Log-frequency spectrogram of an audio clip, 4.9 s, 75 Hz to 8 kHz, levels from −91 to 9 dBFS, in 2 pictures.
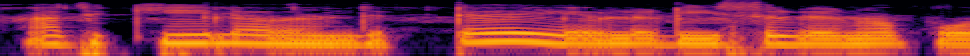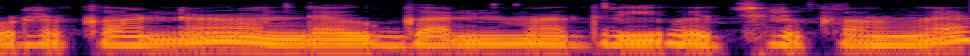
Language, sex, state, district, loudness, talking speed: Tamil, female, Tamil Nadu, Namakkal, -15 LUFS, 135 wpm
